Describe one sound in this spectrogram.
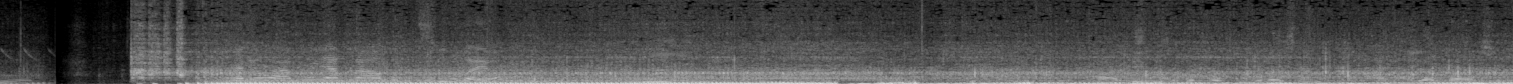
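A motorcycle engine runs steadily up close while riding.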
